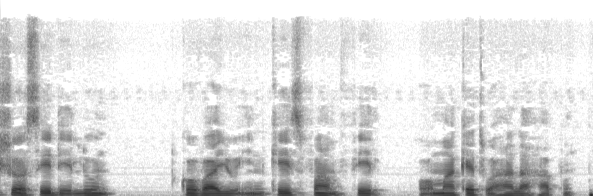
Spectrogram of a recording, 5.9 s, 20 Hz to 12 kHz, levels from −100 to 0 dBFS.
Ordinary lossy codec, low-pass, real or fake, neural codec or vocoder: MP3, 64 kbps; 10.8 kHz; real; none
